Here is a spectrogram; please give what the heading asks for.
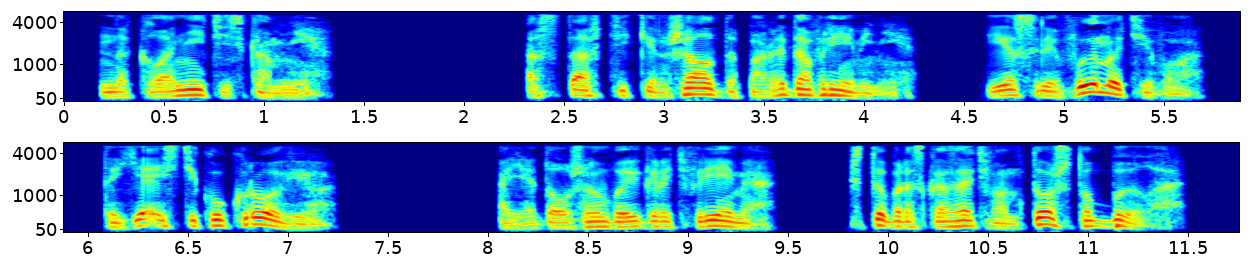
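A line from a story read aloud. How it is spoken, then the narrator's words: Weak whisper. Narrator (Russian): полковник слабо шепнул ему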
